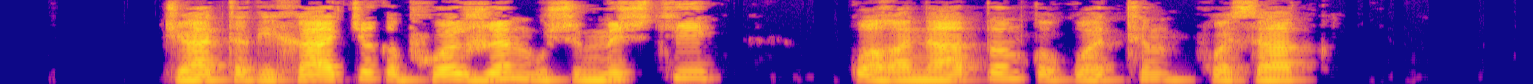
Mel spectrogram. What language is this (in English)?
Kabardian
